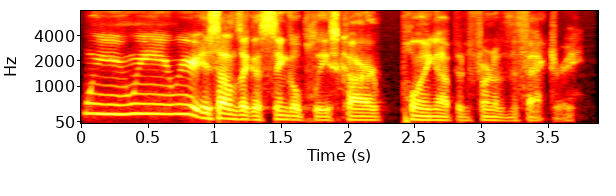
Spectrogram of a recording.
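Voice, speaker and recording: A man narrates a tabletop role-playing game as its game master. His voice sits low and sounds dry. He talks loosely, slightly tipsy, and trips over his restarts. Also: racing, a little mellow, dry recording. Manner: laughing, loose, stumbling restarts. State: tipsy from wine.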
